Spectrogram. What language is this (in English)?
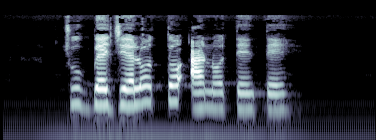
Aja (Benin)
